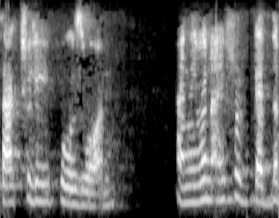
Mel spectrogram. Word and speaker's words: Poisson: some people call it poon but it's actually poon and even I forget the pronunciation sometimes but I try to be true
